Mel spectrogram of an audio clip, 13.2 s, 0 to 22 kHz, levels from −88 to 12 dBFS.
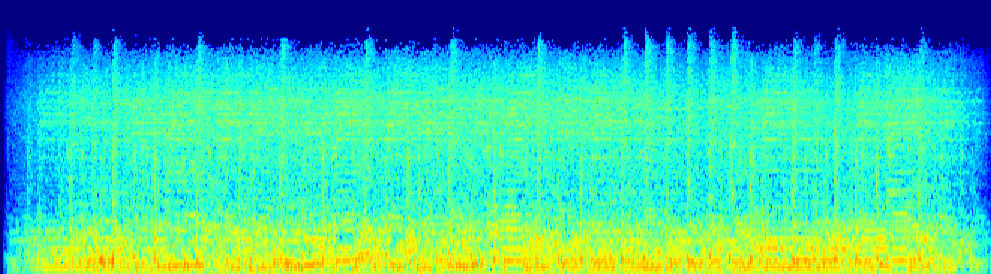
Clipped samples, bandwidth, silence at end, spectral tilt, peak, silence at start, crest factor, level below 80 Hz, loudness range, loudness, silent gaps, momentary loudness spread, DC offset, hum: under 0.1%; 15 kHz; 0 s; -4.5 dB/octave; -4 dBFS; 0 s; 14 dB; -26 dBFS; 1 LU; -19 LUFS; none; 4 LU; 1%; none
